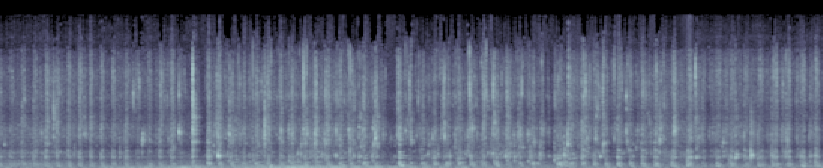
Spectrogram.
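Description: An oil paint brush is worked into white spirit, making quiet, repeated wet swishing and sloshing strokes with a soft, continuous liquid texture.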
